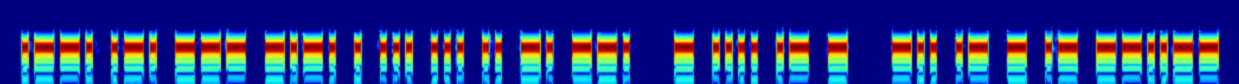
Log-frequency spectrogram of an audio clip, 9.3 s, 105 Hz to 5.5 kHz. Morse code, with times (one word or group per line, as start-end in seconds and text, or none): 0.2-4.7 PROCESSING
5.1-6.4 THAT
6.7-9.1 DATA,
